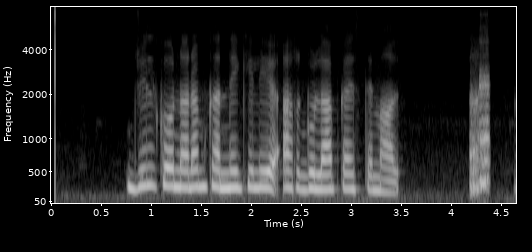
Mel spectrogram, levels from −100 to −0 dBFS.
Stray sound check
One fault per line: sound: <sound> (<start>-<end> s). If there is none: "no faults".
sound: laugh (4.2-4.4 s)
